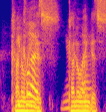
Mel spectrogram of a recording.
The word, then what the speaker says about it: cunnilingus: Cummingus? Am I saying it right? – Cummingus. – Cunnilingus.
